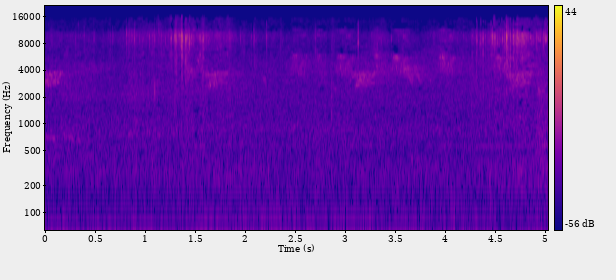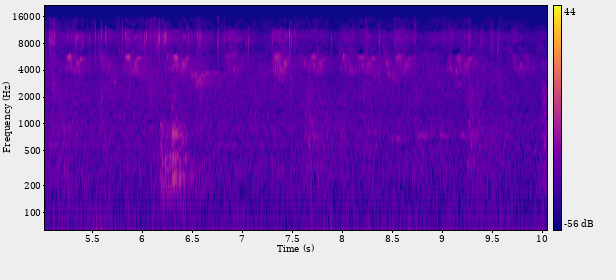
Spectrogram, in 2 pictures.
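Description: Small songbirds chirping in a garden: many short, high chirps and tweets, coming thicker in the second half. A dull low thump about six seconds in is the loudest moment.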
